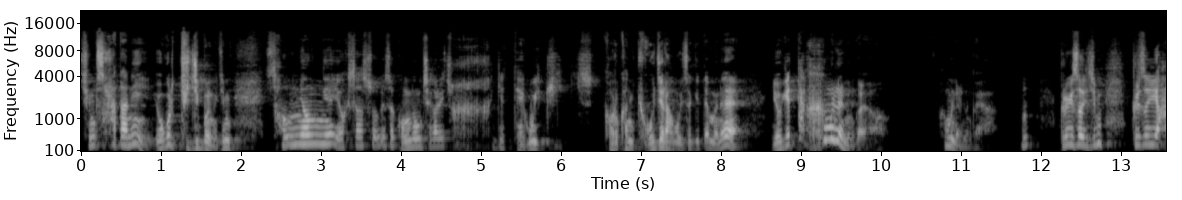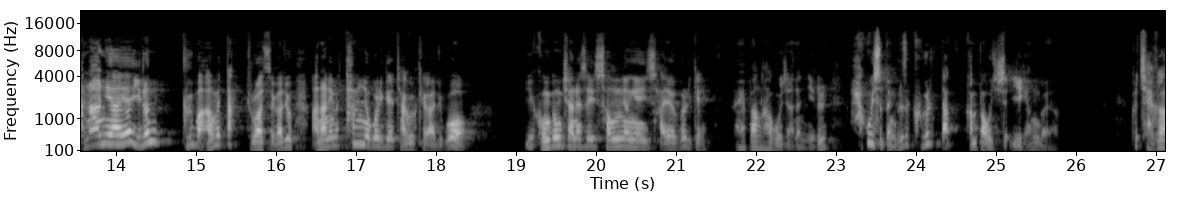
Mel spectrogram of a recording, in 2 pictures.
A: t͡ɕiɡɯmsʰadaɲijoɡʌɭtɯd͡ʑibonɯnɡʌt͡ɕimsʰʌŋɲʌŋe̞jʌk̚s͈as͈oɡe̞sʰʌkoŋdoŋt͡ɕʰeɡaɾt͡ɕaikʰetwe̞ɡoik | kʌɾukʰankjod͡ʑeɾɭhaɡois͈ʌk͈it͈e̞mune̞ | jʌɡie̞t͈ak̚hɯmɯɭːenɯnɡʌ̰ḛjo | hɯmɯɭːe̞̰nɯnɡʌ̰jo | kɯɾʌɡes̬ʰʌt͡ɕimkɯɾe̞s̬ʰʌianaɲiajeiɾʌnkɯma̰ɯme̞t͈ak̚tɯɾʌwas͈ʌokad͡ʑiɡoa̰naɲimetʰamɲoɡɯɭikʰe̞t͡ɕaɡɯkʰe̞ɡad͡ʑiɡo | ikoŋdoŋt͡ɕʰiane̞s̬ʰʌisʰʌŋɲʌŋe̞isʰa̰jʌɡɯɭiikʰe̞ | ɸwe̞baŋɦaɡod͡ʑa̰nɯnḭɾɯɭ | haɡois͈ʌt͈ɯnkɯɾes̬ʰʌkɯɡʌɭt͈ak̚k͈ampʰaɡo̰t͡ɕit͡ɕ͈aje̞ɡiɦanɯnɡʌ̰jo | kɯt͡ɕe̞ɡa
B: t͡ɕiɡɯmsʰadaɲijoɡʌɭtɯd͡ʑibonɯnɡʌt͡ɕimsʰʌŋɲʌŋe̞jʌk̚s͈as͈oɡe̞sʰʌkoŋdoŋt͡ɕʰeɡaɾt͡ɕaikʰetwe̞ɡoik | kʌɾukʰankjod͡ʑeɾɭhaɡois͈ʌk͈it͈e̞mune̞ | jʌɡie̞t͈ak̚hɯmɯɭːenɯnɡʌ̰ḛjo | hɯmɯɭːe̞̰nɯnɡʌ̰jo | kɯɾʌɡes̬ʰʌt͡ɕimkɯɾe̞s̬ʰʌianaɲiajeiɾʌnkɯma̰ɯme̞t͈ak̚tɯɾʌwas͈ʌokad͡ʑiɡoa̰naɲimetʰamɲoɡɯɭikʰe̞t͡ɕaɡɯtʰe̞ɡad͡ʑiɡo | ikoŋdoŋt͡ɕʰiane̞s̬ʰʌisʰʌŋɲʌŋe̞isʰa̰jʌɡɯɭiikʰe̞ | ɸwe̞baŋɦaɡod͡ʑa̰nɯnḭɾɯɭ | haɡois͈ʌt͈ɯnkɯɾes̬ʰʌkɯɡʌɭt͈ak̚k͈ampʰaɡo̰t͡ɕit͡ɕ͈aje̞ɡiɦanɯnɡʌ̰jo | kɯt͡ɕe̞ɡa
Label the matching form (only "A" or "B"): A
